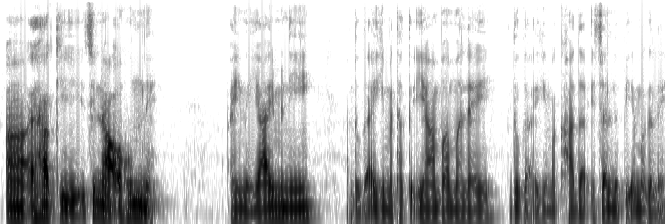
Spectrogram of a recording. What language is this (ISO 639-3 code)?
mni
